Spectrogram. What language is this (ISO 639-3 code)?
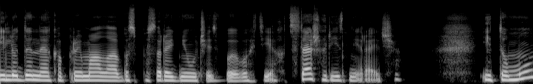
ukr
